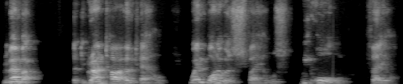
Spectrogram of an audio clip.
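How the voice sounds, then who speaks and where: A man's voice: on the high side, very animated, fairly bright tone, exaggerated voice. A man playing a stern, self-important hotel manager in a script read-through, speaking formally and pompously. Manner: formal, pompous, deliberate speechmaking. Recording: roomy, echoing voice recording.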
